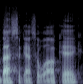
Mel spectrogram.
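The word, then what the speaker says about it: Passagassawakeag: So across the bay, Belfast, Bassagassawakeg, everybody argues about how to pronounce it. I am the authority. It's on Bassagassawakeg.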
